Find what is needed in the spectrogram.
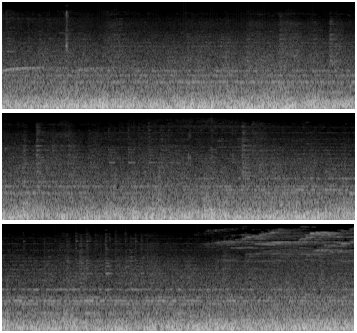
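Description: Steady low rumble of a ferry under way, its engine noise mixed with wind on the microphone.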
